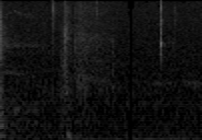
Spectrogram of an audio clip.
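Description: Near silence with two faint computer-mouse clicks about a second apart.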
